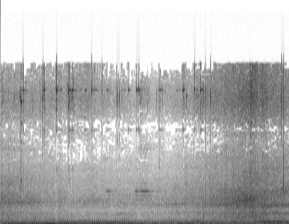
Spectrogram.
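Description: A motor vehicle engine running with a steady low hum, rising a little in pitch and fading near the end.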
